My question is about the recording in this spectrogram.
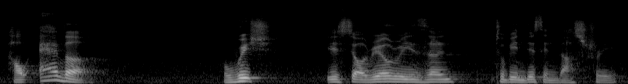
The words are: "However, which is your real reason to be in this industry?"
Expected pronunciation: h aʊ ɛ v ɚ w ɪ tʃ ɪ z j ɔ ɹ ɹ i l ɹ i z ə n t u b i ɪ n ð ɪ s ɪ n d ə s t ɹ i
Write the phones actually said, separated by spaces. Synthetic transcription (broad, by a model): h aʊ ɛ v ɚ w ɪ tʃ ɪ s j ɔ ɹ ɹ i l ɹ i z ə n t u b i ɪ n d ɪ s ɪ n d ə s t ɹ i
